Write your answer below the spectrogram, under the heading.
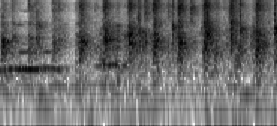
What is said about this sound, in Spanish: De hecho, bueno, sí, quisiera aprovechar para saludar a la gente que nos este, acompaña en la calle. Un aplauso, por favor, para que nos escuchen en la casa.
